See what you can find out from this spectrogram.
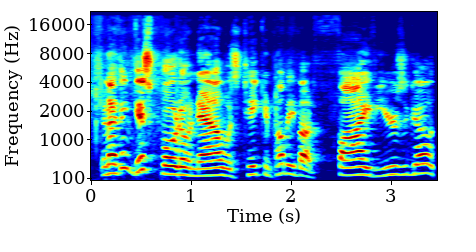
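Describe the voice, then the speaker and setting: A man with a high pitch talks in an animated tone, his pitch varying in an ordinary way. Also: quiet background. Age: 40s. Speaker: personalized video message maker. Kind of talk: personal birthday video message.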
